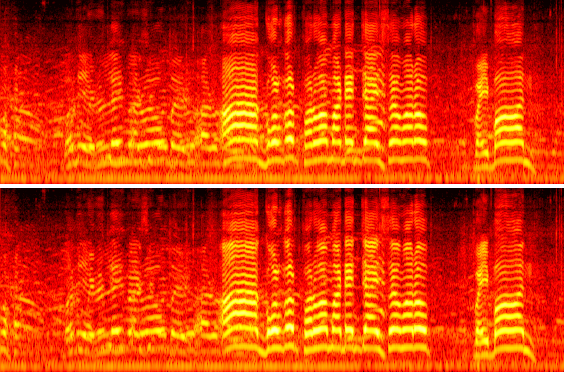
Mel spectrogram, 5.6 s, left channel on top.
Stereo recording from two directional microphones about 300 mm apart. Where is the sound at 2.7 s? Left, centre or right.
Centre.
